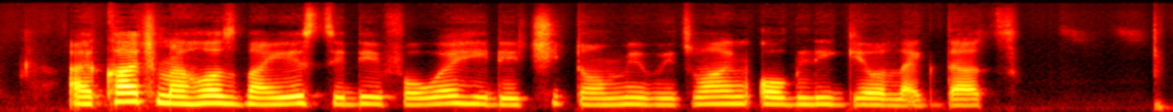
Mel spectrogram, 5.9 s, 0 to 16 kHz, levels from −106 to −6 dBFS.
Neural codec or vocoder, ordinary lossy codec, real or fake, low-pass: autoencoder, 48 kHz, 32 numbers a frame, DAC-VAE, trained on Japanese speech; MP3, 96 kbps; fake; 14.4 kHz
